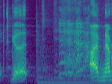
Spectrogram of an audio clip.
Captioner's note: audience laughing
